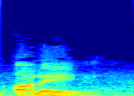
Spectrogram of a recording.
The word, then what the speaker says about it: Ane: A-N-E pronounces his name Anne from Honolulu.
